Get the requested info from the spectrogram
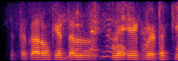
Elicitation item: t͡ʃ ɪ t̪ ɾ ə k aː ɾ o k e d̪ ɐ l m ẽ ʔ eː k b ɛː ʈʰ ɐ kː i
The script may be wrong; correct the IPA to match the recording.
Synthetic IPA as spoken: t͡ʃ ɪ t̪ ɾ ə k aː ɾ õ k e d̪ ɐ l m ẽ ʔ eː k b ɛː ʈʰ ə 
